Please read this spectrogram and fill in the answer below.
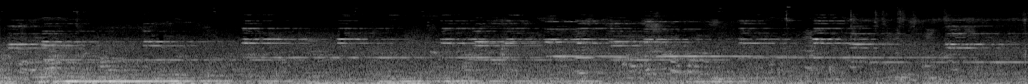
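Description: City street traffic noise with a low engine drone that fades out about seven seconds in. High, steady tones come and go over it throughout.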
